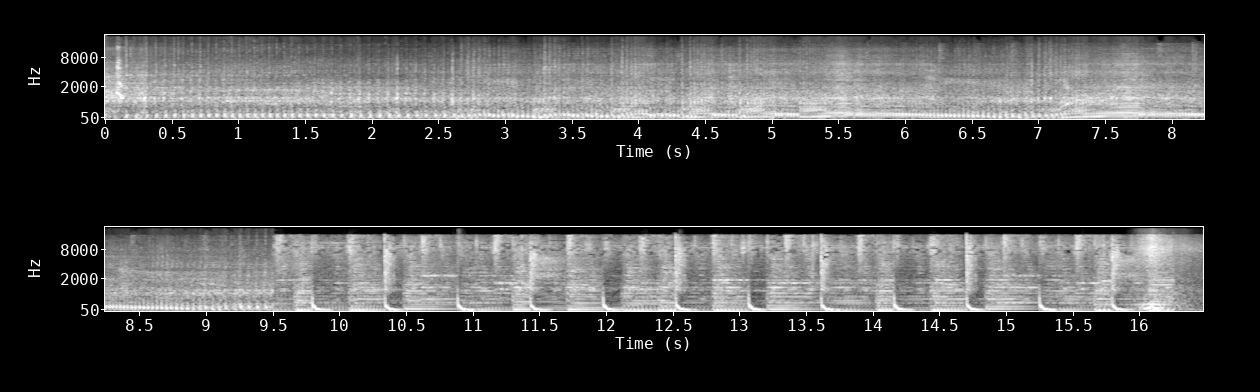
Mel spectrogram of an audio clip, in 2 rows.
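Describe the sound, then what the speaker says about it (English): A Mutt GT-SS 250 motorcycle with a 250cc four-stroke single-cylinder Suzuki GN engine, idling and revving with rising and falling pulses, then a choppy series of sharp throttle blips and pops close by. "Powering this bike is a 250cc 4-stroke single-cylinder Suzuki GN engine that produces 21 horsepower and 18 Nm of torque"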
